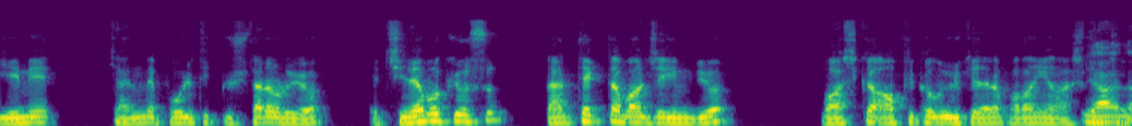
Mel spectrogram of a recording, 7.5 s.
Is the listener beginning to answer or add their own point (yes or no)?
yes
